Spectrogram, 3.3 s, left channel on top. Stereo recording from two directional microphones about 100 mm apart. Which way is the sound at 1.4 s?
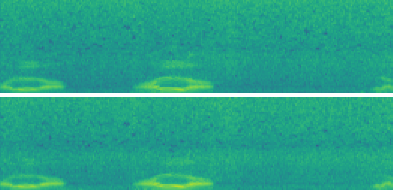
20° left (ahead or behind).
